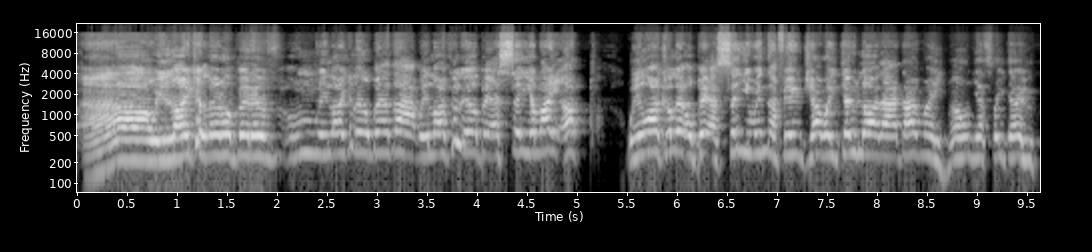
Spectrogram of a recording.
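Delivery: high, put-on gushing voice; gleeful cooing. Streamer relishing a "see you later", gleeful put-on cooing. Cooing over a friendly sign-off.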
